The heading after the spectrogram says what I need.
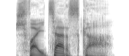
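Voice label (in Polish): "szwajcarska", Polish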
